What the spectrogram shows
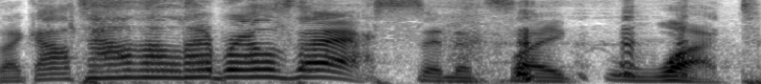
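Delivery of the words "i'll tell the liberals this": very high, shrill, shrieking voice. Imitating a man he cracked up listening to: shrill shrieking voice. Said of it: "He had the shrillest voice".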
